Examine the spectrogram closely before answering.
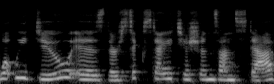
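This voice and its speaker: With a Midwestern accent, a woman talks at a fairly high pitch with ordinary pitch variation. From US Midwest. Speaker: dietitian. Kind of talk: presentation.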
